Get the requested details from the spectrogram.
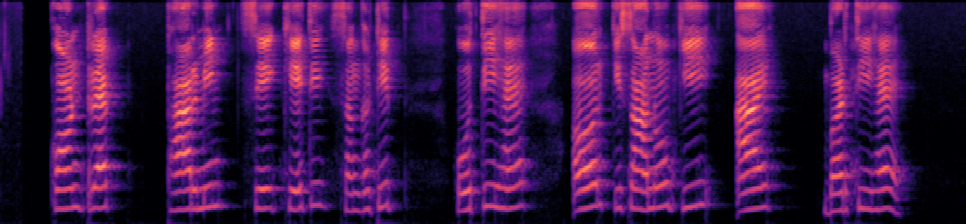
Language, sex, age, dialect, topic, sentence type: Hindi, female, 18-24, Garhwali, agriculture, statement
